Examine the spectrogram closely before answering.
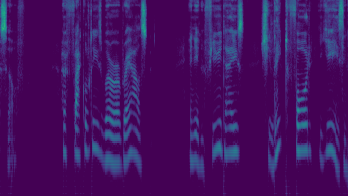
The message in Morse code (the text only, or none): none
